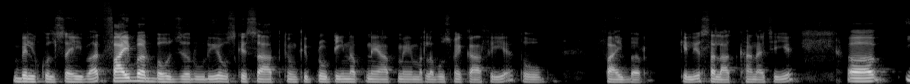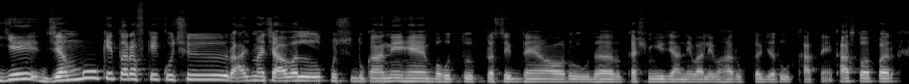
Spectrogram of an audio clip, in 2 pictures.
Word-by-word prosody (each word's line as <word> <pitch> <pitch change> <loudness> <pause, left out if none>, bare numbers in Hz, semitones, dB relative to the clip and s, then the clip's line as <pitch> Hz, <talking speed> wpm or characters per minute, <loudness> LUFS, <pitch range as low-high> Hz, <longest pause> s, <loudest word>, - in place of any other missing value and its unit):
बिल्कुल 130 -3 +2
सही 125 0 0
बात। 130 +5 0
फाइबर 155 +1 +7
बहुत 125 -1 +3
ज़रूरी 120 0 -2
है 135 - +3
उसके 130 +1 -2
साथ 120 -2 -2
क्योंकि 120 -1 -4
प्रोटीन 125 0 -2
अपने 120 +1 -3
आप 115 -1 -4
में 120 -1 -3
मतलब 115 0 -4
उसमें 120 +1 -5
काफ़ी 115 0 -4
है 175 - -5
तो 115 - -7 0.6
फाइबर 110 -1 -1 0.3
के 130 - -2
लिए 120 +4 0
सलाद 115 -5 -1
खाना 115 -2 -4
चाहिए। 115 +2 -4 0.6
अ, 145 +1 +8 0.3
ये 230 +7 +4 0.2
जम्मू 225 - +5
के 265 - +2
तरफ 240 -2 +1
के 235 - 0
कुछ 220 -2 -3 0.5
राजमा-चावल, 180 0 +2 0.3
कुछ 160 -1 -6
दुकानें 145 +1 -1
हैं, 145 -1 0
बहुत 135 +1 -2 0.2
प्रसिद्ध 130 -1 -3
हैं 130 -1 -1
और 125 -1 -1
उधर 125 0 -1
कश्मीर 125 -1 -3
जाने 120 -1 -3
वाले 120 0 -3
वहाँ 120 0 -4
रुक 115 0 -11
कर 120 - -2
ज़रूर 120 0 -5
खाते - - -8
हैं। - - -11
ख़ासतौर 145 0 0
पर 140 -1 +3
125 Hz, 170 wpm, -23 LUFS, 120-150 Hz, 0.6 s, अ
